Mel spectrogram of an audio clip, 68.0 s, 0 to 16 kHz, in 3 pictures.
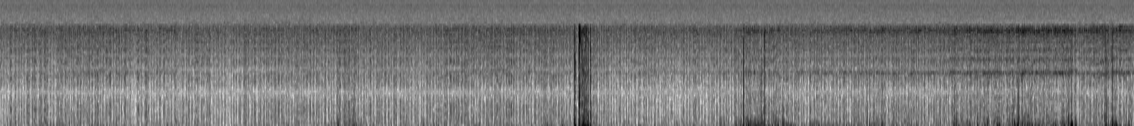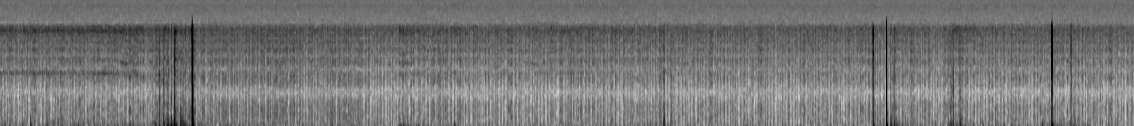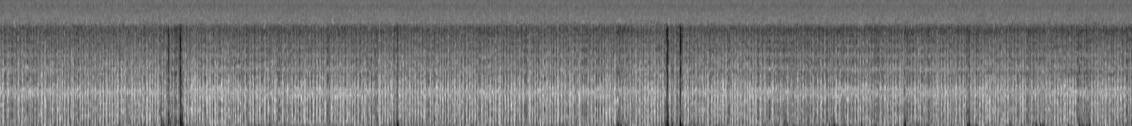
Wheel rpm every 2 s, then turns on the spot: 150, 220, 90, 220, 230, 220, 230, 230, 230, 230, 230, 230, 230, 200, 200, 210, 230, 230, 230, 240, 230, 230, 240, 230, 230, 230, 230, 230, 230, 210, 190, 200, 230, 230.
none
